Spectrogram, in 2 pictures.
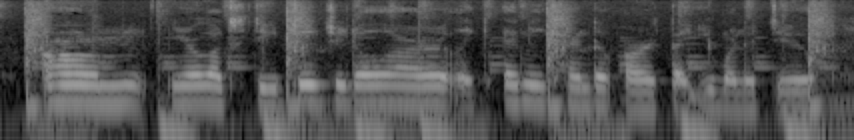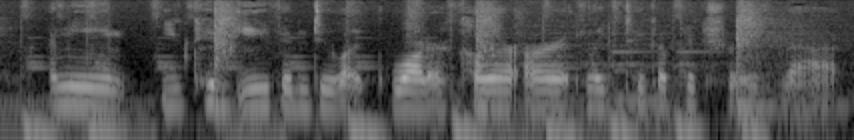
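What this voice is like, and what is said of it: Weird-sounding sick voice. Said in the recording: “my voice sounds weird. I'm still actually sick.”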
